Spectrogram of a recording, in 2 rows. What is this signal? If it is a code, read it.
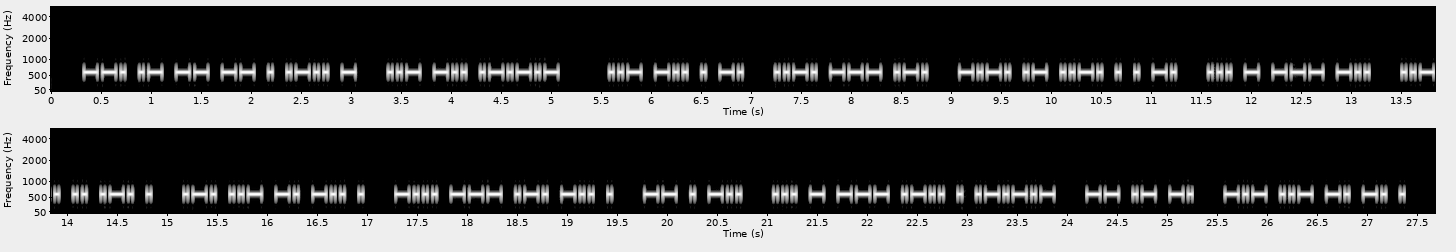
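Morse code, heard as a keyed tone, about 26 wpm, 600 Hz. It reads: GAMMELT UD. UDEN FOR CAFEEN STOD FIRE RUNDE BORDE MED STOLE. MAN KUNNE
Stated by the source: High-speed (QRQ) Morse at 26 wpm.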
